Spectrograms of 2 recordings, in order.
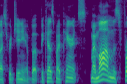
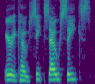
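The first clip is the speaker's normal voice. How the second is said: put-on hillbilly accent; 6 semitones higher, slower than usual. Customer giving phone number at the store, hillbilly accent. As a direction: draw out each digit in hillbilly accent. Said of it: "the redneck hillbilly accent".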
